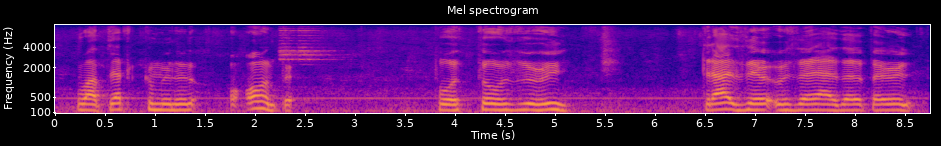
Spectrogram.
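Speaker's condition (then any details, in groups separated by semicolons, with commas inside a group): Cerebral palsy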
